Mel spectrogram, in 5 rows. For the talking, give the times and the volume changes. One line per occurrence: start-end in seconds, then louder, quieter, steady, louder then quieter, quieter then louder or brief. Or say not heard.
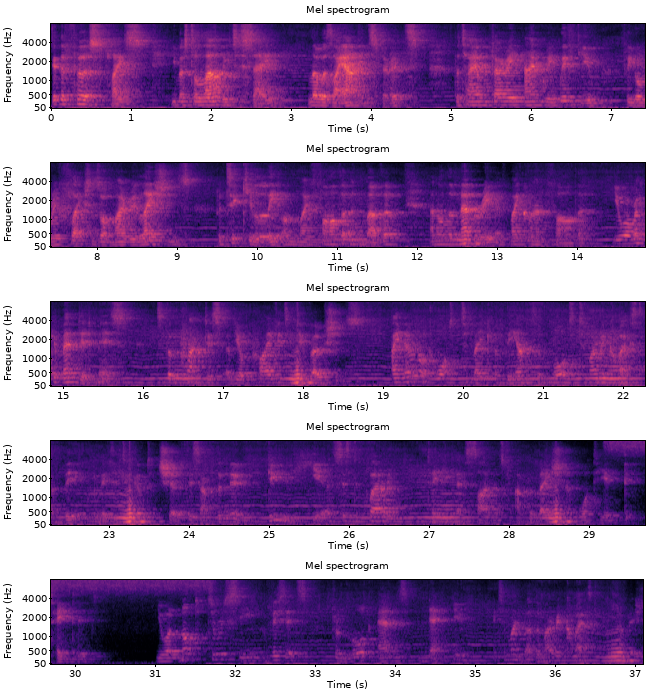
0.0-37.0 quieter.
